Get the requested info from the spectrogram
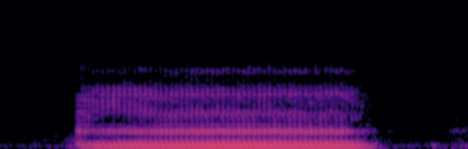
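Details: Two Pit Bulls cuddle asleep on a lazy morning the day before Thanksgiving; one long, low, rumbling snore lasting about two seconds, finely pulsed and steady, rising and fading smoothly against a quiet room.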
